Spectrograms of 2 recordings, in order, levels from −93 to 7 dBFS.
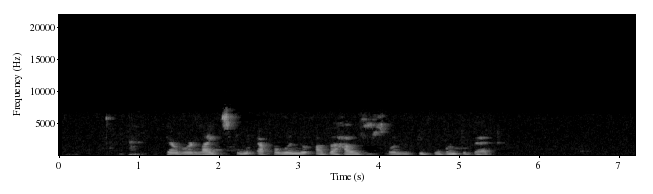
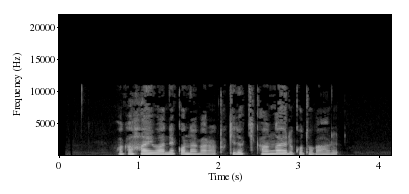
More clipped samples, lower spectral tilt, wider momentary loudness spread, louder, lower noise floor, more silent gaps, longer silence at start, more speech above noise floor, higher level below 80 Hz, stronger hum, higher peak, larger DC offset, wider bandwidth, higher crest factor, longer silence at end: neither; about the same, -4.5 dB/octave vs -5.5 dB/octave; first, 22 LU vs 10 LU; second, -42 LUFS vs -26 LUFS; first, -80 dBFS vs -71 dBFS; neither; second, 0.6 s vs 0.75 s; second, 39 dB vs 46 dB; second, -84 dBFS vs -76 dBFS; neither; second, -22 dBFS vs -8 dBFS; neither; second, 7.4 kHz vs 11.5 kHz; about the same, 22 dB vs 18 dB; first, 1.8 s vs 0.7 s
